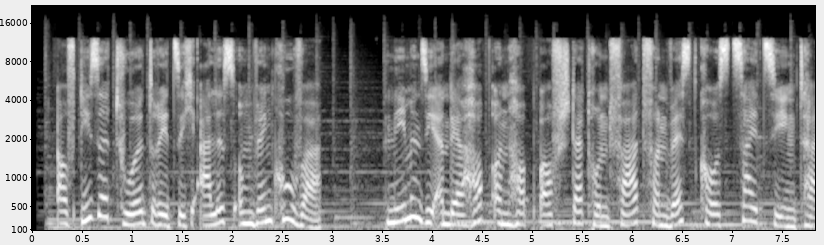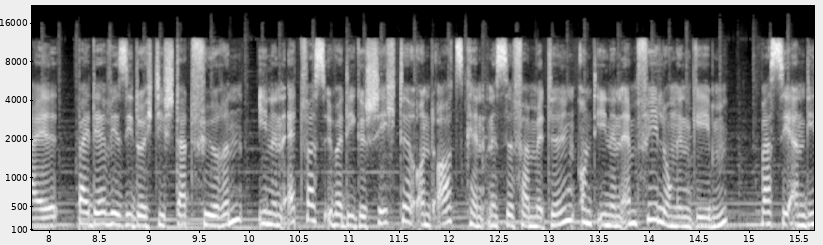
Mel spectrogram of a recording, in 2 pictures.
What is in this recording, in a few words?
German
